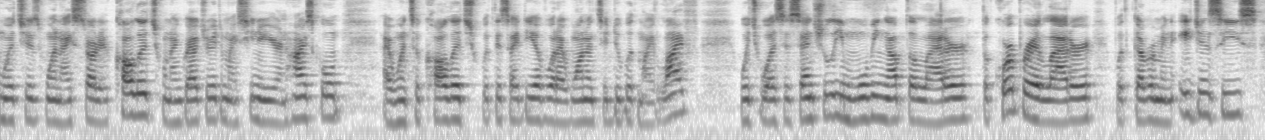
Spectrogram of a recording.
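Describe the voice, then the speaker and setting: Earnest young male podcast host. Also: on the high side. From Sacramento, California, also raised in Mexico. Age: 20s. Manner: earnest, conversational, switches between English and Spanish. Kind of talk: solo podcast monologue.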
